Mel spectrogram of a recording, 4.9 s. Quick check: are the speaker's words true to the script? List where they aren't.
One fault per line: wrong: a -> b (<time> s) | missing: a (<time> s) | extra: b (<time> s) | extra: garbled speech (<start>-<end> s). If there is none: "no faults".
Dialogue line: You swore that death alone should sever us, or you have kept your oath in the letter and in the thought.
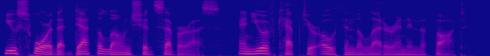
wrong: or -> and (2.4 s)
